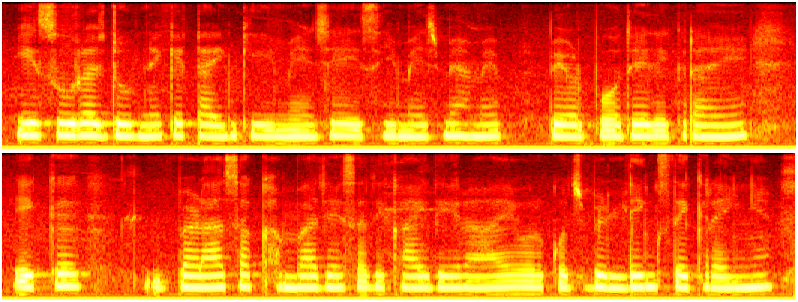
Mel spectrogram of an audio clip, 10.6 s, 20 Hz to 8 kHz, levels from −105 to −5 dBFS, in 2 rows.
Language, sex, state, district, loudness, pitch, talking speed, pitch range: Hindi, female, Bihar, Saharsa, -16 LUFS, 195 Hz, 175 wpm, 190-200 Hz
